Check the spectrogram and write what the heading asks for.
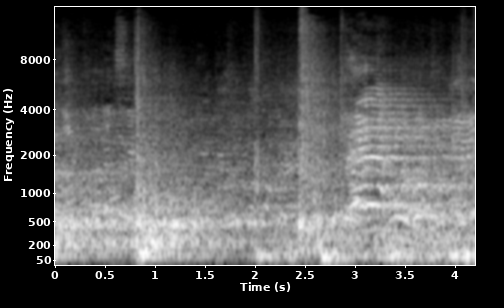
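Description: Sharp knocks of an indoor cricket ball in a reverberant sports hall, the loudest about two and a half seconds in as the bat strikes the ball. Players' voices call out straight afterwards as the batter sets off running.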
